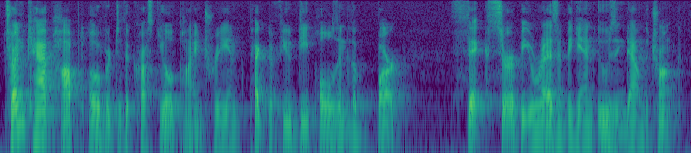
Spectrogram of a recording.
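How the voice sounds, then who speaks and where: A man reading a children's storybook aloud as expressive narration, like a teacher to pupils. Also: sits low, normal speed.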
